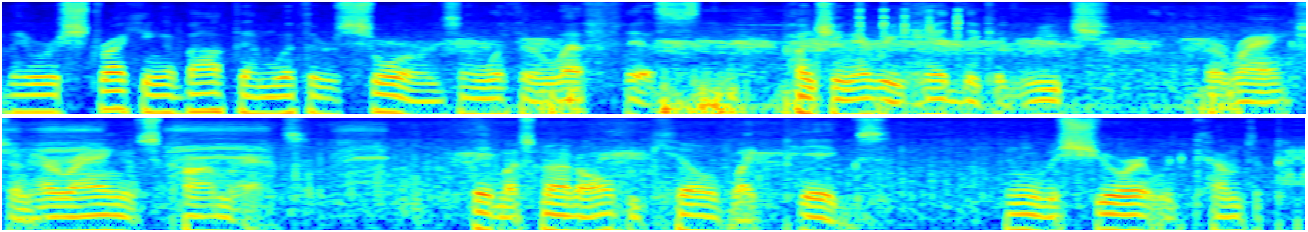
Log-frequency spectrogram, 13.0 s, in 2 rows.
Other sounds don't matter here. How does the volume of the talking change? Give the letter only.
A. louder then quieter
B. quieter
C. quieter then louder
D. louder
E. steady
E.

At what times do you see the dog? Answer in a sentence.
The dog can't be heard in this clip.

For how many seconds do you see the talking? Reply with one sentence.
You can hear the talking for 13 seconds altogether.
